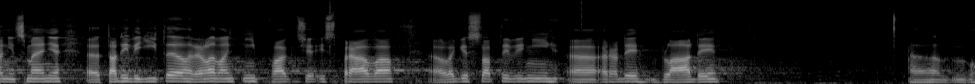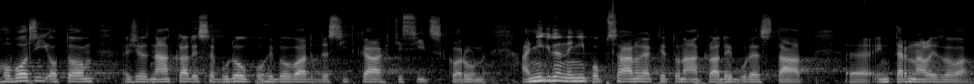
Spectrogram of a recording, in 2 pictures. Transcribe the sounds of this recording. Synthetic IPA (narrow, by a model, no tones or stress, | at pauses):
ɲɪt͡smɛːɲɛ | t̪adɪvɪɟiːt̪ɛɾɛlɛvant̪ɲiːfak̚t̪ʒɛʔɪspɾaːvalɛɡɪslat̪ɪvɲiːɾadɪvlaːdɪ | ɦo̞vo̞r̝iːʔo̞t̪o̞mʒɛnaːkladɪsɛbudo̞wpo̞ɦɪbo̞vat̪vdɛsiːt̪kaːxcɪsiːt͡sko̞ɾun | ʔaɲɪɡdɛnɛɲiːpo̞psaːnojak̚t̪ɪt̪o̞naːkladɪbudɛst̪aːt̪ | ʔɪ̰nt̪ɛɾnalɪzo̞va̰t̪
